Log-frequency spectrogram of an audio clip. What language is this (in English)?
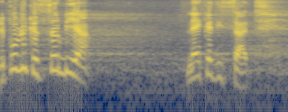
Serbian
